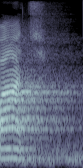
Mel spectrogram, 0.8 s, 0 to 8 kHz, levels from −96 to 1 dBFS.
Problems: none marked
